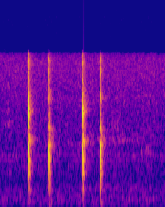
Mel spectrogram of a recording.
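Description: Computer mouse clicked four times, in two quick pairs, to advance the presentation slides.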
